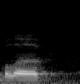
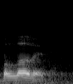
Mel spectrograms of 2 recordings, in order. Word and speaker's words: beloved: Those God has accepted, and some people pronounce it beloved, some people pronounce it beloved. But that is because the beloved is Christ.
